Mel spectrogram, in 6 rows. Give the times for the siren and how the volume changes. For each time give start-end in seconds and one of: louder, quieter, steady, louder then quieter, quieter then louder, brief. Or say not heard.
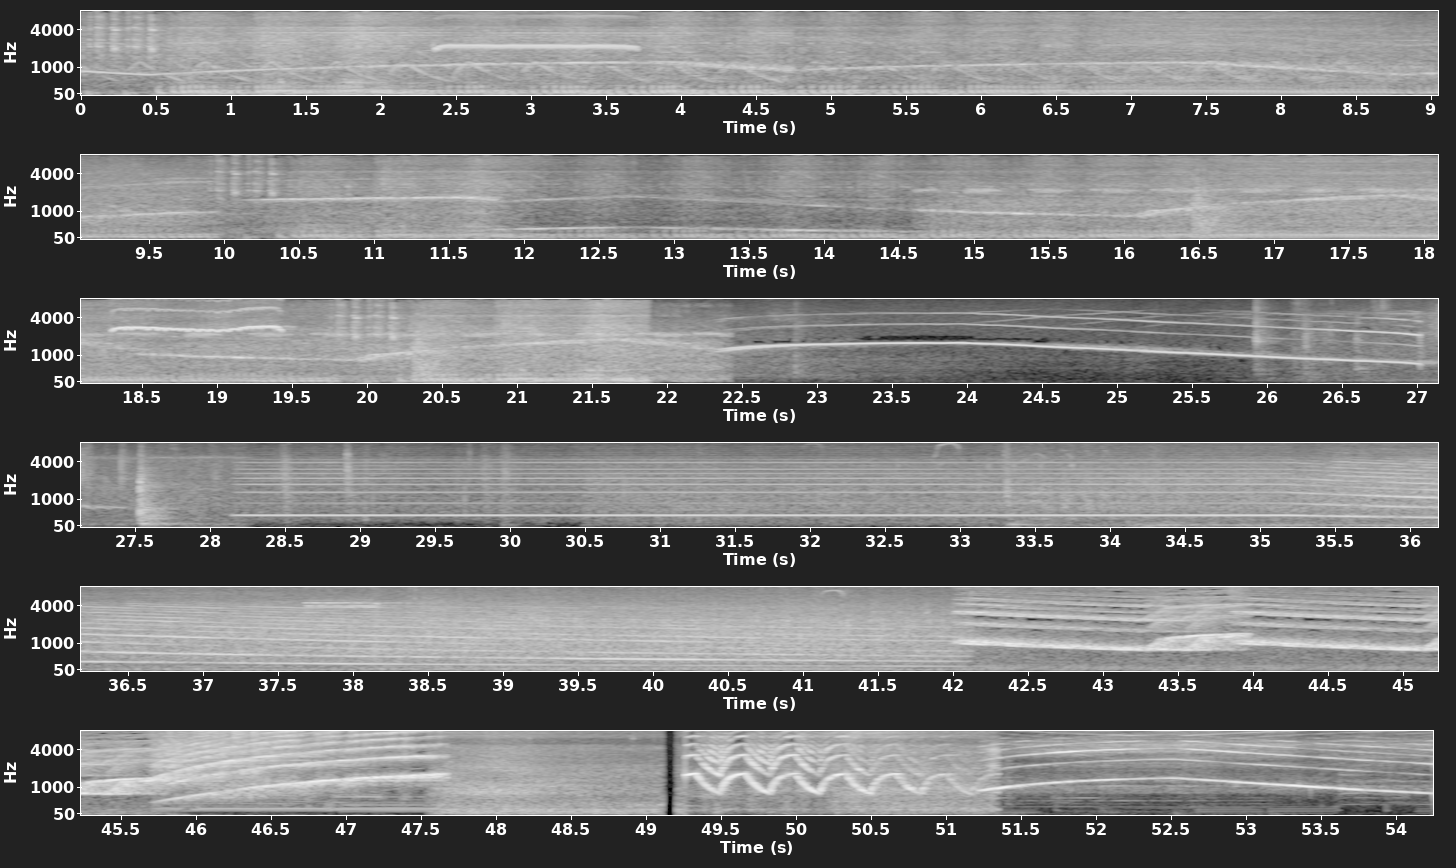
0.0-54.1 louder.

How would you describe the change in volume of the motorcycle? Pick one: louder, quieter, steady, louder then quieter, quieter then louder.
quieter then louder.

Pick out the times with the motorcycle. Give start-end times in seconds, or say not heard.
0.0-21.9.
